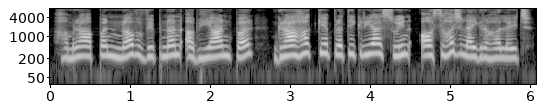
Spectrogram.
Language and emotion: Maithili, fearful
